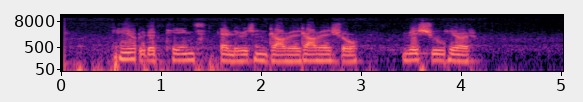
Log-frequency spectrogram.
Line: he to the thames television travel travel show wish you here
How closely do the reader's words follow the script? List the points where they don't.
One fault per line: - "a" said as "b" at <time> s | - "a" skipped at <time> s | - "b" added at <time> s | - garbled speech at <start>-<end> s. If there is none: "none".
none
